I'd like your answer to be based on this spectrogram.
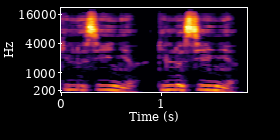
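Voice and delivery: high-pitched insistent chant-like call; crowd's cry. A narrator's reading. Deputies demand a signature from all sides, high outcry. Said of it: "s'écria-t-on de toutes parts".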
